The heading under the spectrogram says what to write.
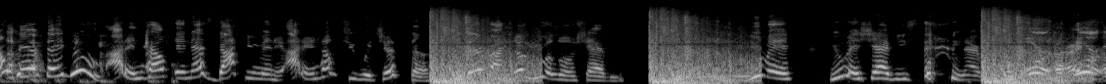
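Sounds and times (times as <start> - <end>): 
laughter: 0.0 - 1.2, 10.3 - 11.0
speech: 0.1 - 11.0
rapid gunfire: 4.3 - 5.4, 6.5 - 7.6, 9.8 - 10.7.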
